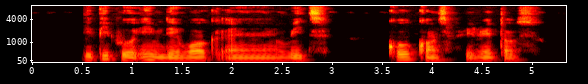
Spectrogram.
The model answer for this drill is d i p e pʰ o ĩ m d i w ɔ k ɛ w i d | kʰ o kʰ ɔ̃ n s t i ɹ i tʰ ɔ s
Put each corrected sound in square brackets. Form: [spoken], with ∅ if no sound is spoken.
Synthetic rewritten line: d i p [i] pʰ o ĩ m d [e] w ɔ k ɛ w i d | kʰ o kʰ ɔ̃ n s [p] i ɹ [e] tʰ ɔ s

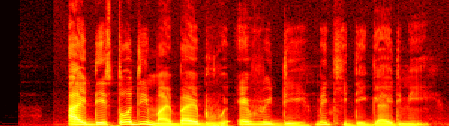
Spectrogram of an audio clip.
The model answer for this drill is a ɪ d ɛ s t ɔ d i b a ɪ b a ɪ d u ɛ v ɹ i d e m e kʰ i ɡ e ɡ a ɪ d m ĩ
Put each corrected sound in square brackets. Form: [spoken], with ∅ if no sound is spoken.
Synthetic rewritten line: a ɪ d [e] s t ɔ d i [m] a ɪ b a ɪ [b] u ɛ v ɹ i d e m e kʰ i [d] e ɡ a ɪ d m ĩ

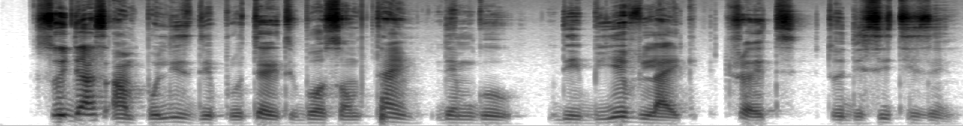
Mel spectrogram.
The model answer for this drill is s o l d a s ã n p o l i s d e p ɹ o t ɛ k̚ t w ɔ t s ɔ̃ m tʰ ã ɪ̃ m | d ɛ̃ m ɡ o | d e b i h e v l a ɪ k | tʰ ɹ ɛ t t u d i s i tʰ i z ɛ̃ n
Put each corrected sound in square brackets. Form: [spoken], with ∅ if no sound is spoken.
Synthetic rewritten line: s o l [d͡ʒ] a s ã n p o l i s d e p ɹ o t ɛ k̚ t [b] ɔ t s ɔ̃ m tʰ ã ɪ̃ m | d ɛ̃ m ɡ o | d e b i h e v l a ɪ k | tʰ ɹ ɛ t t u d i s i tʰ i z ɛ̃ n

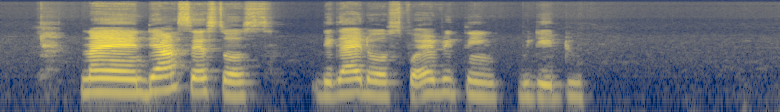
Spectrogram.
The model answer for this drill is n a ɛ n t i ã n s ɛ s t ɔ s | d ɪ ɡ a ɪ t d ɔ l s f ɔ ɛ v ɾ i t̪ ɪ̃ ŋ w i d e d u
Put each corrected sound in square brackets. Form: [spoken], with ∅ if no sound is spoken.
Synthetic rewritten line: n a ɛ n [d] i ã n s ɛ s t ɔ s | d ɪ ɡ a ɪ [∅] d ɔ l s f ɔ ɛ v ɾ i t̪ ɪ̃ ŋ w i d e d u

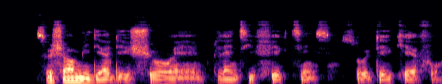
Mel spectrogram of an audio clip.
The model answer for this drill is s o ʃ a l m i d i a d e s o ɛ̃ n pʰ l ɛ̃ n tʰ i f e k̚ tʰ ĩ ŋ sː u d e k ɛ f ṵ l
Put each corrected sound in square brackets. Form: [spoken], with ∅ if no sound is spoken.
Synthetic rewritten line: s o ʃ a l m i d i a d e [ʃ] o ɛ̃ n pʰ l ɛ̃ n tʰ i f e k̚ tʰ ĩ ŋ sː [o] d e [kʰ] ɛ f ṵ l

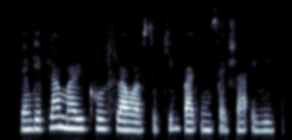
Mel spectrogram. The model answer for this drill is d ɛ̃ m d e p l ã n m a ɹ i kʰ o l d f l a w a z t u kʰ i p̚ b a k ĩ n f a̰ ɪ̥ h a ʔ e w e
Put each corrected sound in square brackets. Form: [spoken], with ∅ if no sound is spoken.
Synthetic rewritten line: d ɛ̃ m d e p l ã n m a ɹ i kʰ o l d f l a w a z t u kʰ i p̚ b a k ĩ n [s] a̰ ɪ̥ [ʃ] a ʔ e w e

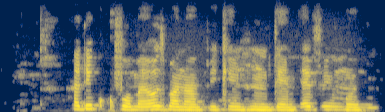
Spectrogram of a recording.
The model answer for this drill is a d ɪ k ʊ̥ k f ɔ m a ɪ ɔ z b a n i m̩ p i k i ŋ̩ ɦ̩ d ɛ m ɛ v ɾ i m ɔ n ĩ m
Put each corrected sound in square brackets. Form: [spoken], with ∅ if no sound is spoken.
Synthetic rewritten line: a d ɪ k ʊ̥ k f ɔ m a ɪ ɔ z b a n [a] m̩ p i k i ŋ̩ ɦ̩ d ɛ m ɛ v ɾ i m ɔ n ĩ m

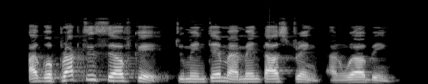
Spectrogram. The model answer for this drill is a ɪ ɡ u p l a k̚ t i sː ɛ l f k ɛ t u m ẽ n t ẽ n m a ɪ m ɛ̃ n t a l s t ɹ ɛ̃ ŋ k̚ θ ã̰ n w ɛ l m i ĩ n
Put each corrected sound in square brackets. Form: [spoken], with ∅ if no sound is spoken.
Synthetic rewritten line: a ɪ ɡ [o] p [ɹ] a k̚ t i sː ɛ l f k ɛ t u m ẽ n t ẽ n m a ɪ m ɛ̃ n t a l s t ɹ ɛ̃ ŋ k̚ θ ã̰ n w ɛ l [b] i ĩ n

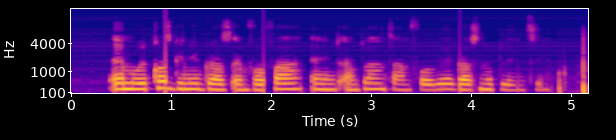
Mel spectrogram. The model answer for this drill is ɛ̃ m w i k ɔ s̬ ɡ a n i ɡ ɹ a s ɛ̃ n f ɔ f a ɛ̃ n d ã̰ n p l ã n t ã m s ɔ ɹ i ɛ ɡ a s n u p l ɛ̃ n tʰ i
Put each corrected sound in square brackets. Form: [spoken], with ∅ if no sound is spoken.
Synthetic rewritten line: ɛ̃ m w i k ɔ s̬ ɡ [i] n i ɡ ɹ a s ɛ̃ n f ɔ f a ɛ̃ n d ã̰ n p l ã n t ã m [f] ɔ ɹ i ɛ ɡ a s n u p l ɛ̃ n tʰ i

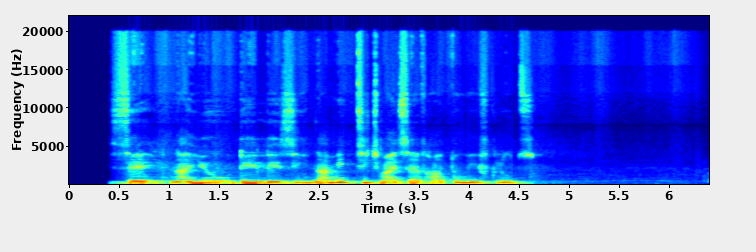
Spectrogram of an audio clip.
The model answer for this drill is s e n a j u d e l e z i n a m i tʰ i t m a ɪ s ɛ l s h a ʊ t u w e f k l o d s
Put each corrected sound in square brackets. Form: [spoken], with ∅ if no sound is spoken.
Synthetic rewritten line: s e n a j u d e l e z i n a m i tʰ i [t͡ʃ] m a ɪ s ɛ l [f] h a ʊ t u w [i] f k l o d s

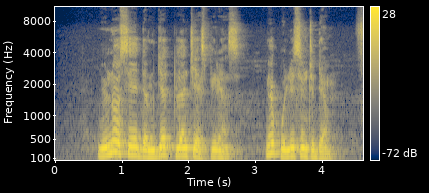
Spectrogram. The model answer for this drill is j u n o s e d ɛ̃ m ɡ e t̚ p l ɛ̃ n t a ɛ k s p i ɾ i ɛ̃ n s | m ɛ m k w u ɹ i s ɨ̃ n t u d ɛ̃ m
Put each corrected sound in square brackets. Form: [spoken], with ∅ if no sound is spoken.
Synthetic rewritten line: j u n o s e d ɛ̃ m ɡ [ɛ] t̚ p l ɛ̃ n t [i] ɛ k s p i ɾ i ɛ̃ n s | m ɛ [∅] k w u [l] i s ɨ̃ n t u d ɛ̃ m

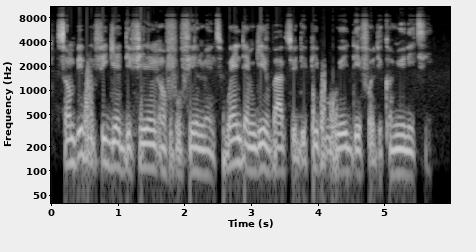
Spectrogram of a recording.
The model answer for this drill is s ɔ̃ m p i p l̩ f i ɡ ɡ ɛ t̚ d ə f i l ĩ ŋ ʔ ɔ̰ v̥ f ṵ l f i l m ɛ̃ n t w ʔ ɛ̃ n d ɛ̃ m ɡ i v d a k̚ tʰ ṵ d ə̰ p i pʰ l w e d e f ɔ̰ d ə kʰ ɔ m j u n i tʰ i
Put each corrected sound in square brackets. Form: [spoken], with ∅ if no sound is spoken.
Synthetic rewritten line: s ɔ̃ m p i p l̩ f i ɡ ɡ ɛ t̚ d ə f i l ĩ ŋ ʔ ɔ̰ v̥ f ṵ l f i l m ɛ̃ n t w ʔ ɛ̃ n d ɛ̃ m ɡ i v [b] a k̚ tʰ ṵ d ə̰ p i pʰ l w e d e f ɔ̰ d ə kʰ ɔ m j u n i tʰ i

